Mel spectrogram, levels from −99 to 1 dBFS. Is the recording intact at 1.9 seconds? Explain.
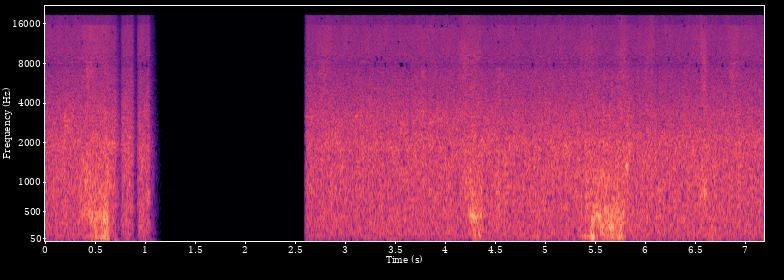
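No. At 1.9 s the clip is inside a long network dropout running from about 1.05 to 2.63 s, most likely caused by audio packets that never reached the receiver. About 1.56 s of speech is simply gone. Right after 1.05 s the last sound is stretched into a short fading buzz or hiss, and after that there is silence for roughly 1.44 s. The waveform collapses to a flat line, and the spectrogram goes blank until the speech resumes at 2.63 s.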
